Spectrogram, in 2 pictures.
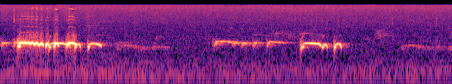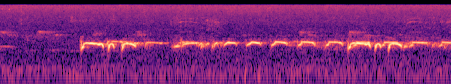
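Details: Local zebra dove singing hard, its voice meant to lure rival doves into answering quickly; a loud rolling coo, short broken phrases, then a long even stream of rapid, soft staccato cooing notes.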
